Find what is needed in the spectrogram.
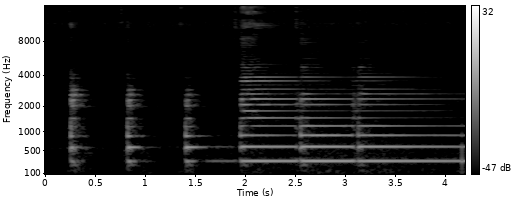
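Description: A single note on a hollow-body electric guitar, the D on the second string at the third fret, picked repeatedly while the fretting finger presses gradually harder. The first three plucks sound dead and choked off from too little pressure; from about two seconds in the note rings out cleanly and is picked twice more, sustaining.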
